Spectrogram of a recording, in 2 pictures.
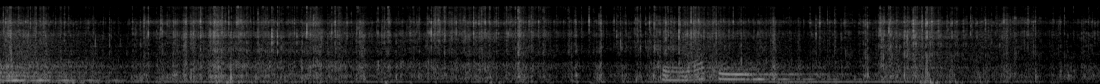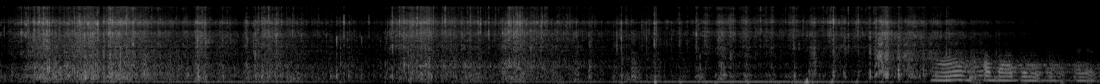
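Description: Plastic courier mailer and the black plastic wrapping inside it being handled and torn open, a crinkling, crackling rustle of plastic throughout.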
